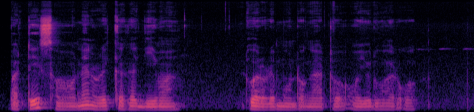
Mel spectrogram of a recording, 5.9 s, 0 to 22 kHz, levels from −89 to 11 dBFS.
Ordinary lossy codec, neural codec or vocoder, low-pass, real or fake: none; none; none; real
